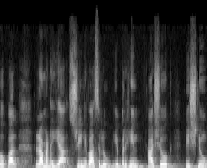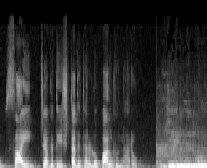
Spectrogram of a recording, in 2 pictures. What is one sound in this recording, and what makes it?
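A young woman reads out calmly and clearly, close to a microphone.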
